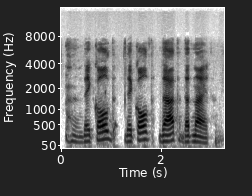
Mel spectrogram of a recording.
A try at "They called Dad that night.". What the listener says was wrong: Push it together. Don't pause. Don't pause in between the words. It doesn't matter if you don't finish off, okay, because you don't want to.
